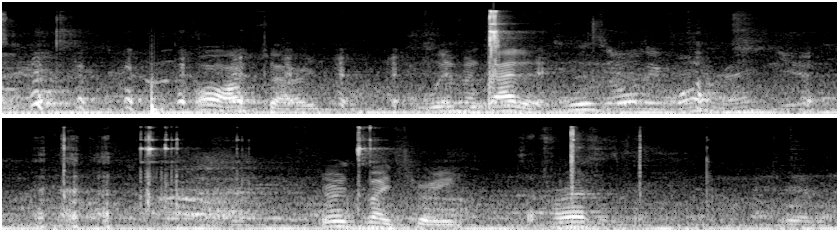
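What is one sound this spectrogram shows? A man talks casually nearby.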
